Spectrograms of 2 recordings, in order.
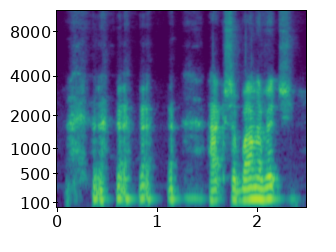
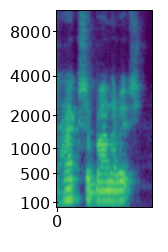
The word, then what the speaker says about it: Haksabanovic: We were practicing the pronunciation. There was a conversation had on WhatsApp this morning. Just to double check. Haksabanovic. That right, Sean? Too good at this, aye. Sead Haksabanovic.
